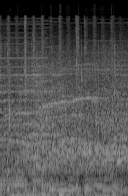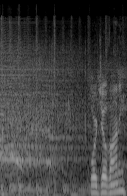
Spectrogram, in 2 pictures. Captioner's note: audience clapping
